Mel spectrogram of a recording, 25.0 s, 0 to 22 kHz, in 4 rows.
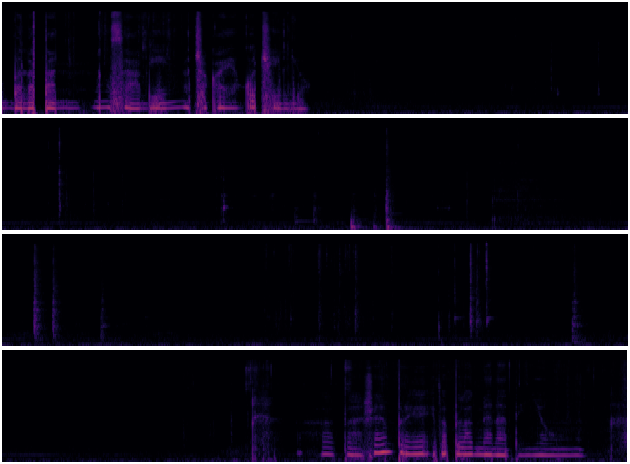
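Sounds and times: low steady hum: 0.0 - 25.0
small objects clicking and knocking: 6.7 - 7.6, 15.1 - 17.5.

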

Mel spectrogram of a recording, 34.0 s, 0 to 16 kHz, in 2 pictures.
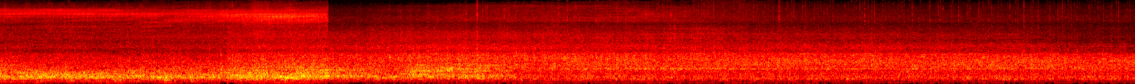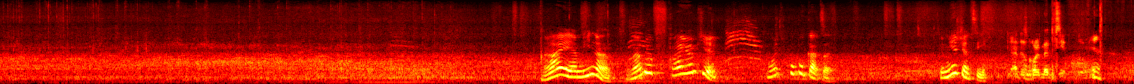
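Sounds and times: high hiss: 0.0 - 5.0
model train running on track: 0.0 - 24.4.

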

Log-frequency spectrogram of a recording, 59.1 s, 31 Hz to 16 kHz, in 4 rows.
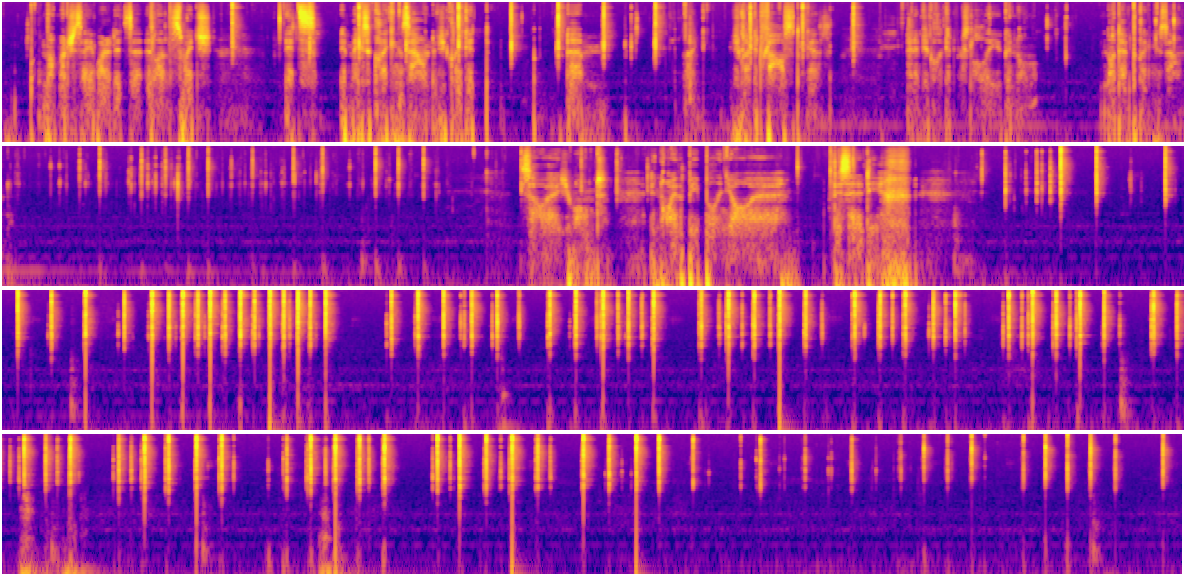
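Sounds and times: fidget cube switch clicks: 5.6 - 8.8, 27.3 - 28.6, 29.3 - 33.7, 34.3 - 59.0.

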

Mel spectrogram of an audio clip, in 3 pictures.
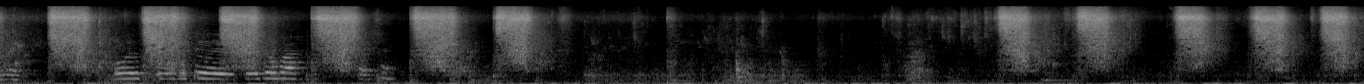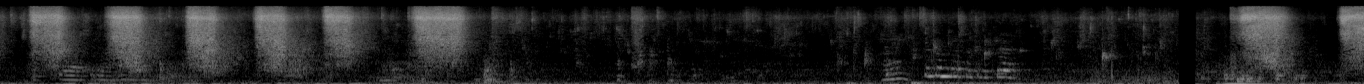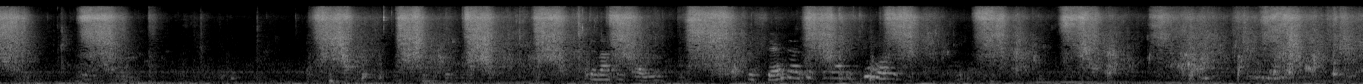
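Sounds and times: stiff broom scrubbing wet concrete: 0.0 - 5.8, 9.0 - 18.4, 26.0 - 28.8, 30.4 - 40.9
faint running water: 0.0 - 12.4, 13.0 - 26.9, 27.6 - 40.9.

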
